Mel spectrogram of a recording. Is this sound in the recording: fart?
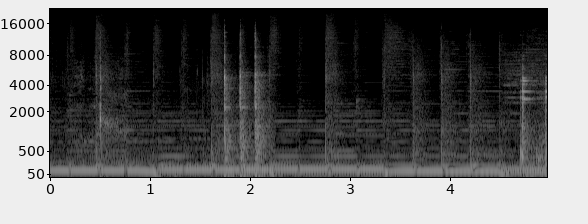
no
